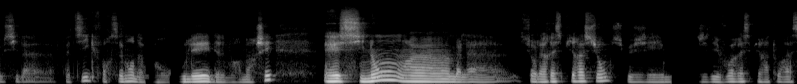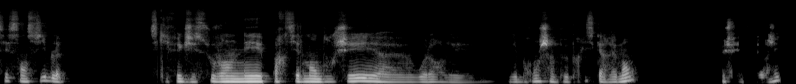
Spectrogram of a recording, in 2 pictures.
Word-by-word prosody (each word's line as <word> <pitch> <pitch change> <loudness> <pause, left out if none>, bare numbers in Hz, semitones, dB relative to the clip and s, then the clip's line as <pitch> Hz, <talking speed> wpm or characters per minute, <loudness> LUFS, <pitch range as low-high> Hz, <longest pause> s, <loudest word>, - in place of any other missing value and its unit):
aussi - - -12
la 65 - -18 0.2
fatigue 165 +10 -9
forcément 140 +1 -6
d'avoir 105 -2 -15
roulé 125 +2 +5
et - - +4
d'avoir 105 -2 -12
marché 190 - -1 0.5
et 140 0 +9
sinon, 150 +4 +4
heu, 130 -1 +4
bah 120 - -2
la 115 +3 -10
sur 135 -3 -8
la 120 -1 -2
respiration. 145 +4 -2
Parce 170 - -18
que 120 - -13
j'ai 110 0 -12 0.3
j'ai 115 -1 -18
des 120 -1 -7
voies 130 +3 -7
respiratoires 125 -2 -11
assez 120 +7 -11
sensibles. 140 +2 -5 0.8
Ce - - -10
qui - - -15
fait 135 - -2
que 125 - -3
j'ai 120 - -4
souvent 130 +2 +1
le 130 - +7
nez 130 0 +7
partiellement 130 0 -1
bouché, 140 +4 +2
heu, 110 -2 -6
ou 110 +1 -8
alors 115 -1 -9
les 100 -2 -17 0.3
les 115 - -11
bronches 130 +4 0
un 120 - -7
peu 115 +1 -13
prises 165 - -17
carrément. 130 - -3 0.8
Je - - -6
fais - - -17
des - - -30 0.2
allergies. 150 - -8
130 Hz, 190 wpm, -24 LUFS, 115-140 Hz, 0.8 s, et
